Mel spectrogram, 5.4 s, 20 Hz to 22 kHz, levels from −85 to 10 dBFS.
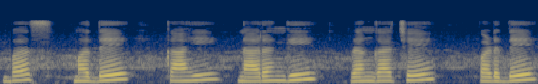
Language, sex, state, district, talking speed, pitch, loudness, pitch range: Marathi, female, Maharashtra, Mumbai Suburban, 80 wpm, 210 Hz, -15 LUFS, 190-240 Hz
